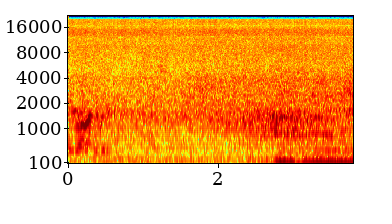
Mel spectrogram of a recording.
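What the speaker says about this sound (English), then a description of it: "And he's followed by this amazing Type 45 Frazer Nash BMW 319" A Type 45 Frazer Nash BMW 319 climbing the Prescott hill at a vintage sports-car meeting, its engine a steady low drone that swells louder toward the end, with a commentator talking over it.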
